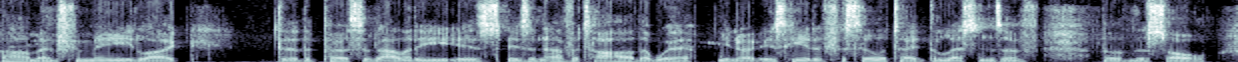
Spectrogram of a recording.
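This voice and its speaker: A man with an Australian accent speaks at a fairly quick pace in a medium-pitched voice, his intonation fairly even and his loudness very even, with noticeable background noise around him. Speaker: coach and podcaster. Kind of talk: podcast interview. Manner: hesitant, many fillers.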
